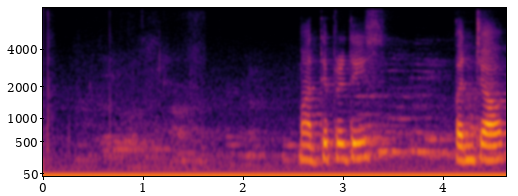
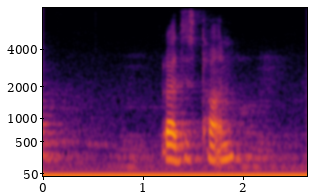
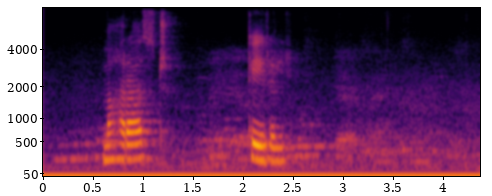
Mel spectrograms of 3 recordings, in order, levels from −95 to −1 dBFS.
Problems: constant background noise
